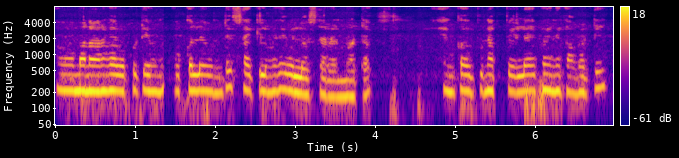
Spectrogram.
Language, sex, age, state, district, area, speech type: Telugu, female, 18-30, Telangana, Vikarabad, urban, spontaneous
